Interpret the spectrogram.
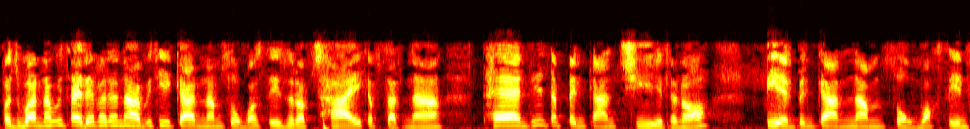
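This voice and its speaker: A woman co-hosts a news show and talks to viewers in a quick, chatty way. Her voice sits fairly high and moves fast. The sound is somewhat dull and lo-fi. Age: adult with a child. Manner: chatty, addresses viewers directly. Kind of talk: casual news chat.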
